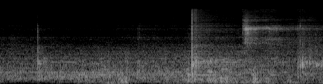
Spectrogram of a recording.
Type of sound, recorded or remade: remade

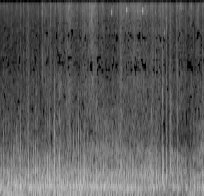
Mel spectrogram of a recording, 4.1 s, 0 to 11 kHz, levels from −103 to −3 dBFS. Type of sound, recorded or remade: recorded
